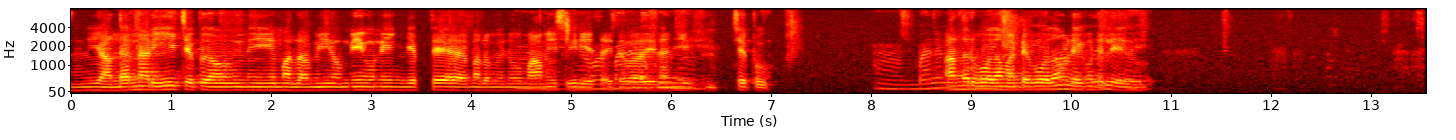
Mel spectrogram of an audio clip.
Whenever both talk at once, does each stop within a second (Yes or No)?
No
